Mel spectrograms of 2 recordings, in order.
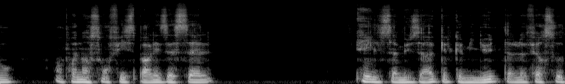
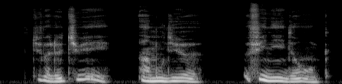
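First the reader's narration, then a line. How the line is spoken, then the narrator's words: Exclaiming. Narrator (French): s'écriait Madame Arnoux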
